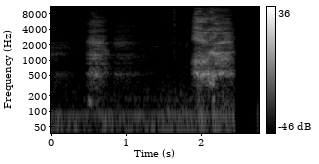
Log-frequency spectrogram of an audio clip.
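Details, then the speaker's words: Quick inward gasps as a sneeze builds up and stalls, then a sharp sneeze-like burst; the person blames spring allergies for the sneezing; pre-sneeze gasping. "My sneeze literally was about to come out, but then for some reason it stopped and decided to not come out. Like, bro, it's so annoying."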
